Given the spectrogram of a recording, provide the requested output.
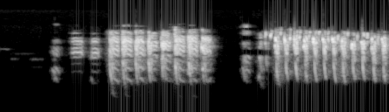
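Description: Zebra finch giving a fast run of nasal, buzzy, harmonic notes in rapid bursts.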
